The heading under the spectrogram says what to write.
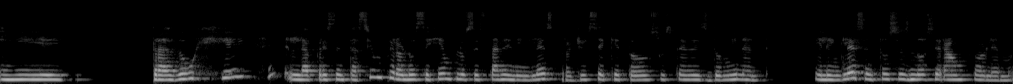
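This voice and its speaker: The speaker has a non-native accent and a fairly slow pace. Intonation stays fairly even. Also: woman. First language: not Spanish (speaking Spanish). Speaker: linguist. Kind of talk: lecture. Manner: halting, many fillers.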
